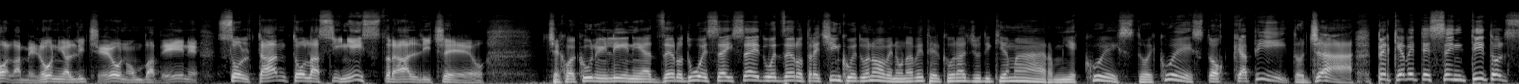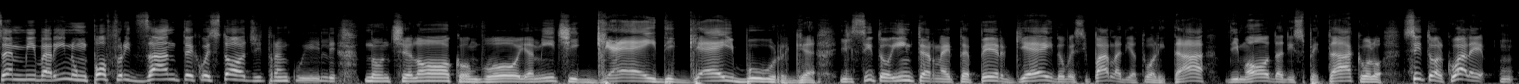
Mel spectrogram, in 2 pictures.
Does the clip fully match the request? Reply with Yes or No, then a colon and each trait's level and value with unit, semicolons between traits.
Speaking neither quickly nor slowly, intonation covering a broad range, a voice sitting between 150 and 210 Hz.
Yes: average, 130 wpm; wide, 6.8 semitones; medium, 155 Hz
